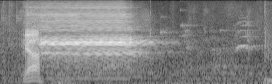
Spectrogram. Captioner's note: buzzer ringing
